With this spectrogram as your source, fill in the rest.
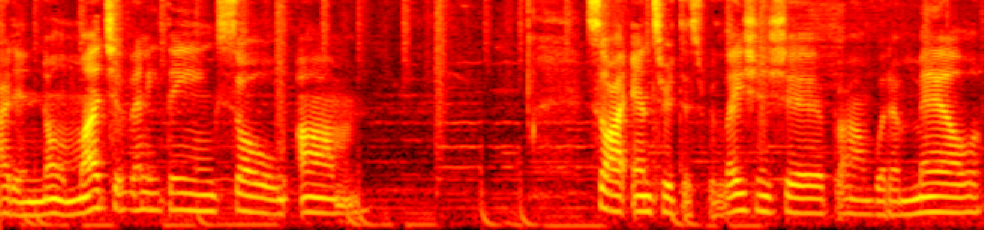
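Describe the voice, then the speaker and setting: Over music in the background, a woman with a very deep, low pitch speaks at a fairly slow pace with fairly even intonation and long, frequent pauses. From Nigeria. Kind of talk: casual talk to camera.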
